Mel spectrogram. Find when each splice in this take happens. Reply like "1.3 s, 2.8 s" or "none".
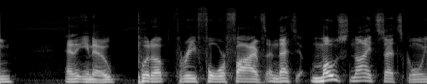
2.6 s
